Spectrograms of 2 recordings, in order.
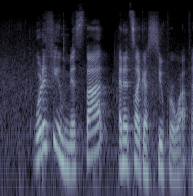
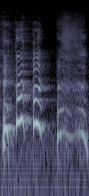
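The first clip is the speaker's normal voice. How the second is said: high laugh. Real, not acted. Laughs at own mistake.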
